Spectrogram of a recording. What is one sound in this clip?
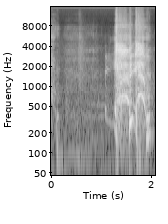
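A man coughs.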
